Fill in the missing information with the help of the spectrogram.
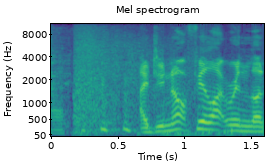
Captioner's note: laughing; thunder banging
